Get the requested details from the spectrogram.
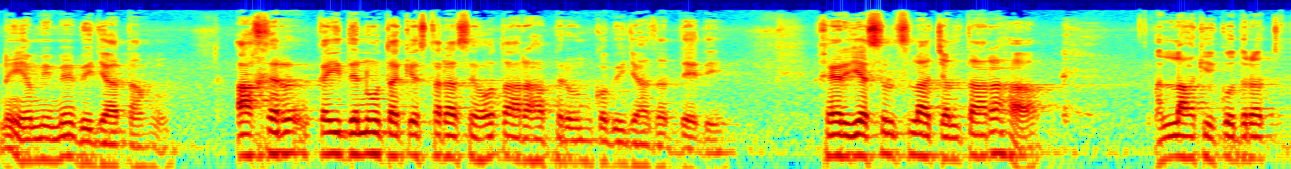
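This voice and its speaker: A male religious teacher giving a storytelling lesson in a mosque, acting out the dialogue. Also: medium pitch. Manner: animated storytelling, acts out dialogue. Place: mosque hall. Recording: echoey hall, faint noise.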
